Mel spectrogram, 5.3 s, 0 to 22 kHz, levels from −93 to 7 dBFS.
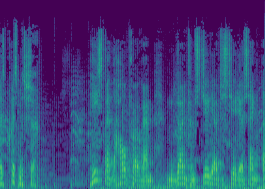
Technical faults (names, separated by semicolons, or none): overlap-add ripple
